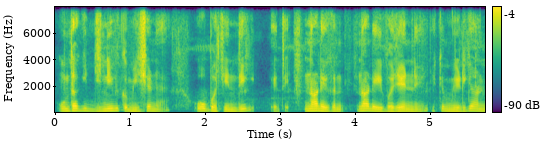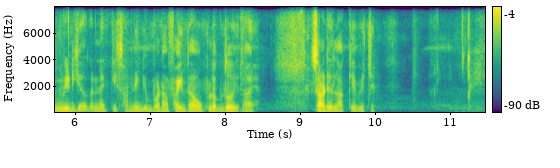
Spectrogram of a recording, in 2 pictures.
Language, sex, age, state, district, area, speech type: Dogri, male, 30-45, Jammu and Kashmir, Udhampur, urban, spontaneous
